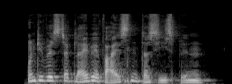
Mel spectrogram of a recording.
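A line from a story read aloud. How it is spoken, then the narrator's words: Proud call. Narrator (German): rief Walli mit auffallendem Stolz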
